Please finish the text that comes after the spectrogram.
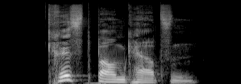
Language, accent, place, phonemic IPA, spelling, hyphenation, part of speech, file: German, Germany, Berlin, /ˈkʁɪstbaʊ̯mˌkɛʁt͡sn̩/, Christbaumkerzen, Christ‧baum‧ker‧zen, noun, De-Christbaumkerzen.ogg
- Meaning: plural of Christbaumkerze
